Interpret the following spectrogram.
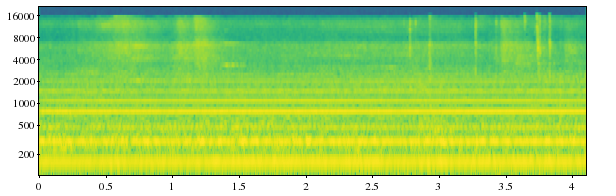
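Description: Steady electrical hum made of several constant tones over a light hiss, with nothing starting or stopping.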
